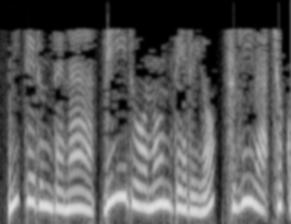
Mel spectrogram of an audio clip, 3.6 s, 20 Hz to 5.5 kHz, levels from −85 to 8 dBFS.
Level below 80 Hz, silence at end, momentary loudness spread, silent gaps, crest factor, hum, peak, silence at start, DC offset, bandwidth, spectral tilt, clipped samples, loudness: -44 dBFS; 0 s; 4 LU; none; 8 dB; none; 0 dBFS; 0.1 s; under 0.1%; 4 kHz; -11 dB/octave; under 0.1%; -9 LUFS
